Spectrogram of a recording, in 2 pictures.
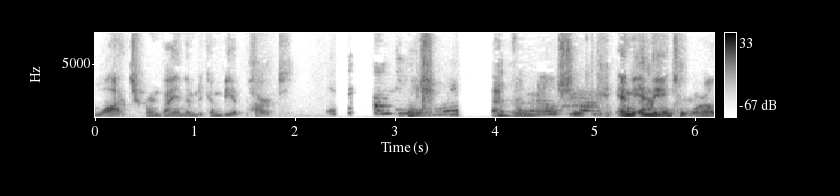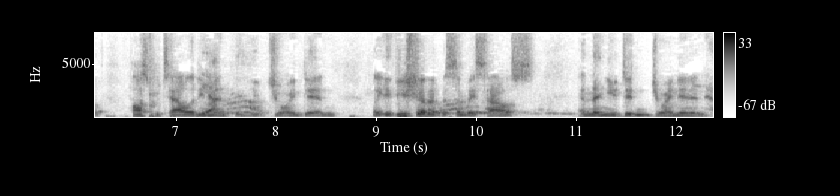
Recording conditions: video call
